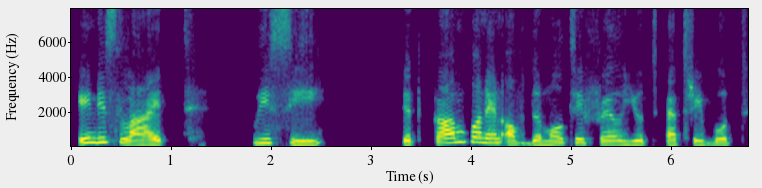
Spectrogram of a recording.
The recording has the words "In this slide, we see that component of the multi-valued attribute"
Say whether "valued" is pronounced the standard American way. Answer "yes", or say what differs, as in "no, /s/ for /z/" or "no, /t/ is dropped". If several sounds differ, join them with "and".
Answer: no, /f/ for /v/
